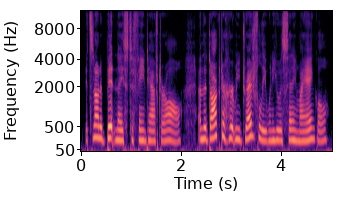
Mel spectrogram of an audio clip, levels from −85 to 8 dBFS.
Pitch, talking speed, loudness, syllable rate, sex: 215 Hz, 250 wpm, -19 LUFS, 6.0 syllables/s, female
